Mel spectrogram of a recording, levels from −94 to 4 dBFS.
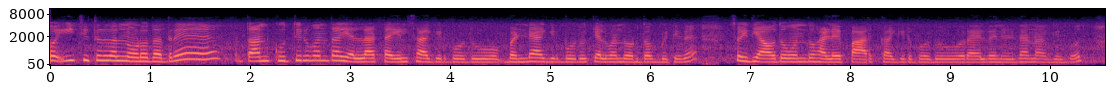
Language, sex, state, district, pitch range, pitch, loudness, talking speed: Kannada, female, Karnataka, Bellary, 185-250 Hz, 200 Hz, -24 LUFS, 120 wpm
